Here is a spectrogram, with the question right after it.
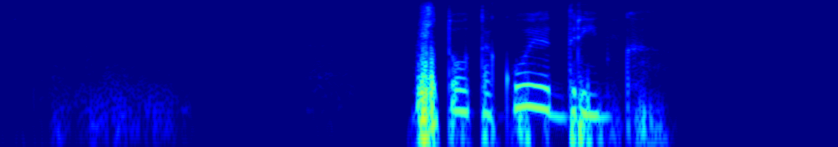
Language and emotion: Russian, neutral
